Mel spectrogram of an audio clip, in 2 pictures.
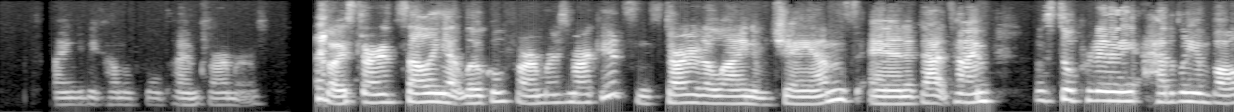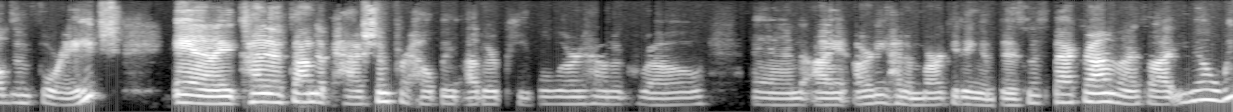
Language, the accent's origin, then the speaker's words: English; Ohio County, West Virginia, United States; I am originally from Ohio County.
